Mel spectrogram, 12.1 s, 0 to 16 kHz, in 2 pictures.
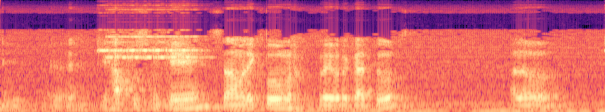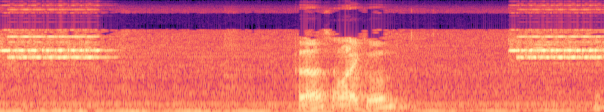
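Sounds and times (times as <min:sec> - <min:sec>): steady low hum: 0:00.0 - 0:12.0
electronic telephone beep: 0:01.0 - 0:01.9, 0:06.1 - 0:07.2, 0:11.2 - 0:12.0.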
